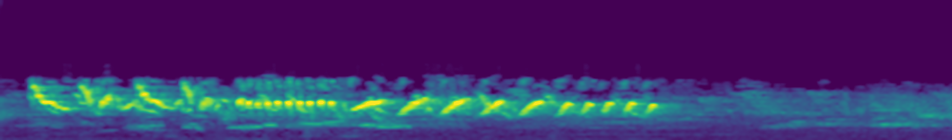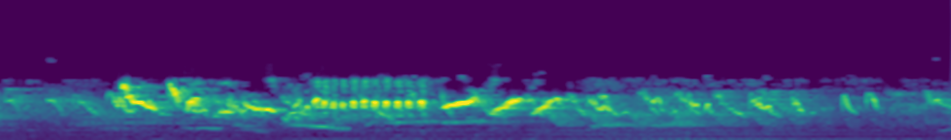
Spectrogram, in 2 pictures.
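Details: Captive Oriental white-eye giving two bursts of rapid, high twittering song with trilled rattles and sweeping chirps, separated by a quiet gap of about two seconds.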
